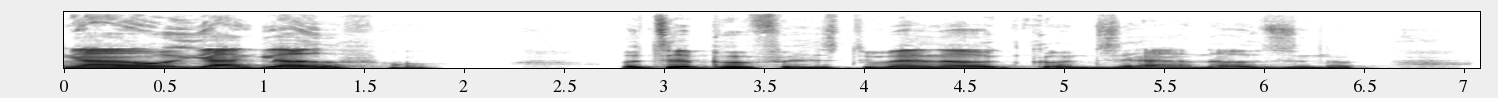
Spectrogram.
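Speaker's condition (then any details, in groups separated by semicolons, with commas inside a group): Cerebral palsy; wheelchair user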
